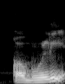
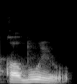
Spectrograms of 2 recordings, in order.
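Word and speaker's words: قبول: Man nah begitu oke qobuli apa qobulu qobulu ya ya qobulu karena matuf dia dari matuf alinya Hubbu ya Jadi ini dibaca waqobulul Haqi tadi saya Bacanya apa takutnya eh itu tadi terkilir Saya suka baca maksudnya donmaah Eh keluarnya kasrah k gitu Jadi yang benar adalah waqobulu karena dia makuf oke bedonesm oke jadi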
